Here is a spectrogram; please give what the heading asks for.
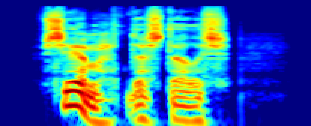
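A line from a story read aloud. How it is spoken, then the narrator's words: Quiet. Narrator (Russian): тихо сказал Северцев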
